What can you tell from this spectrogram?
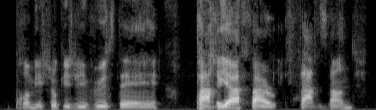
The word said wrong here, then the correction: Farzaneh: Did I say that right? – Farz c'est Far, Farzaneh. – Farzaneh.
